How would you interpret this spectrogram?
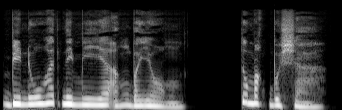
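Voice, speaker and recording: A woman narrating a scripted dramatic story, phrasing it deliberately with short pauses. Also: mid-range voice, very animated, warm tone, no echo, clean studio sound.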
